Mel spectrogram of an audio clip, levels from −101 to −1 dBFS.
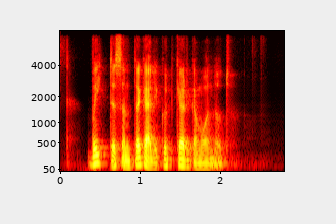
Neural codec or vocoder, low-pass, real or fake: codec, 24 kHz, 0.5 kbps, DualCodec; 7.2 kHz; fake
